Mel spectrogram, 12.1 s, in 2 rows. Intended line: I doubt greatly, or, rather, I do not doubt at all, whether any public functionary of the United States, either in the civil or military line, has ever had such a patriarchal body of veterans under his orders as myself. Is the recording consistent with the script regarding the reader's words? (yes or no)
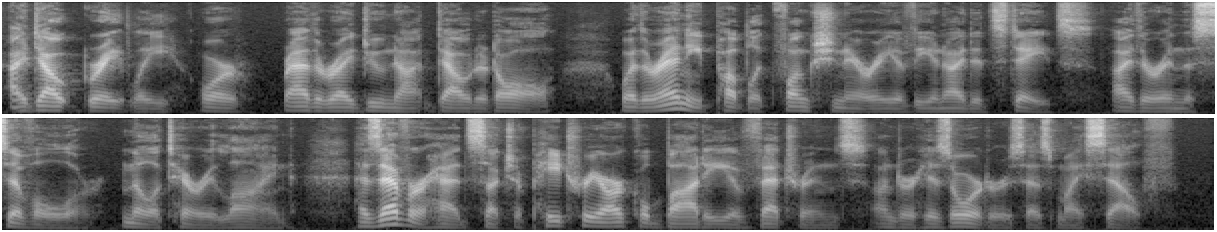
yes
